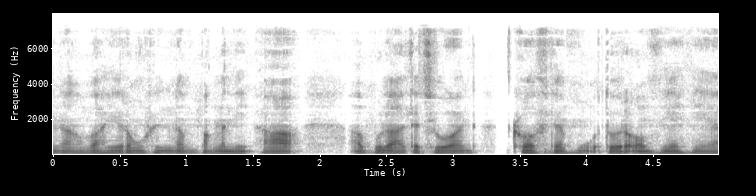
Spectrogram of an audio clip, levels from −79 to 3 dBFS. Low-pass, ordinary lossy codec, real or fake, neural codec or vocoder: 7.2 kHz; AAC, 32 kbps; real; none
